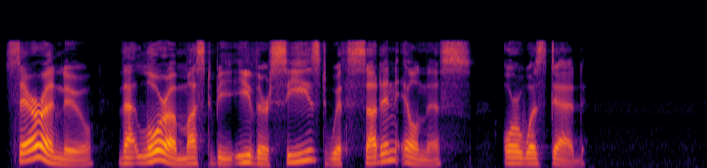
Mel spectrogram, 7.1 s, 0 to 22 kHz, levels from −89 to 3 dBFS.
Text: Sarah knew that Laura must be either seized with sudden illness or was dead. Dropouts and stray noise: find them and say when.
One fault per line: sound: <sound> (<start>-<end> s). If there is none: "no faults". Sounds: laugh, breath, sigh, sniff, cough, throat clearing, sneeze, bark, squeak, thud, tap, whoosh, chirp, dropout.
no faults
